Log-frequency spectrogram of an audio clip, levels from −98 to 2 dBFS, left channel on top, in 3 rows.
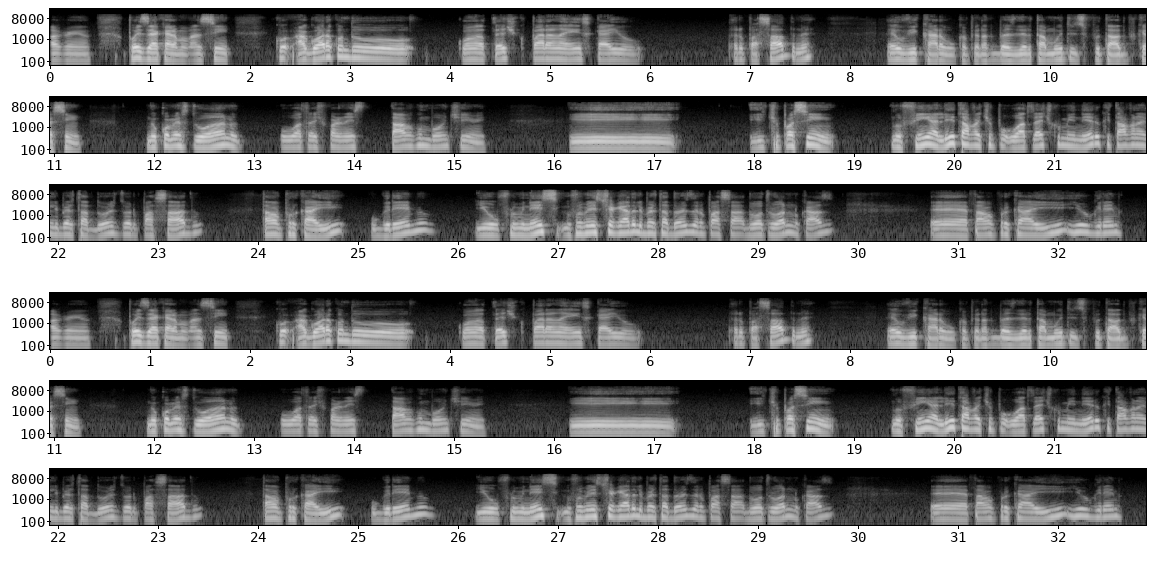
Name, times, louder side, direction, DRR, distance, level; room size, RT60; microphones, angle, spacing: voice 1, 0.0-1.8 2.3-3.6 4.1-5.9 6.8-7.6 8.4-11.3 11.9-12.9 13.3-14.0 14.4-15.3 16.1-17.2 18.0-18.8 19.4-23.4 24.0-24.9 25.1-25.8 26.2-29.7 30.7-32.6, left 2 dB, 40° left, 1.5 m, -27 dB
open air
head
